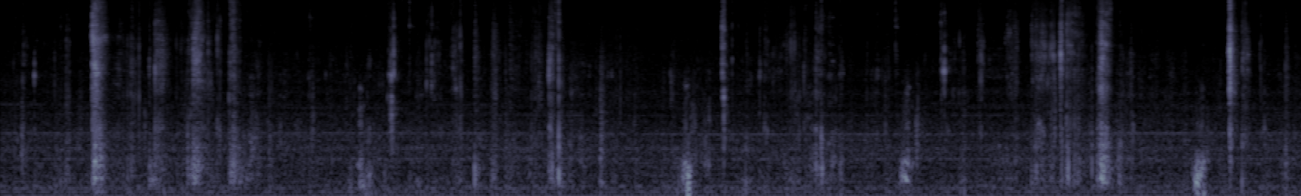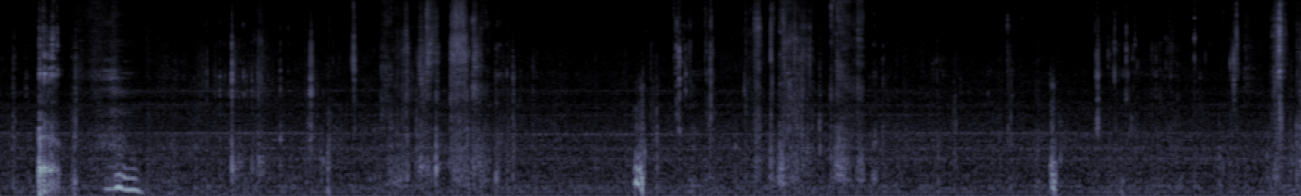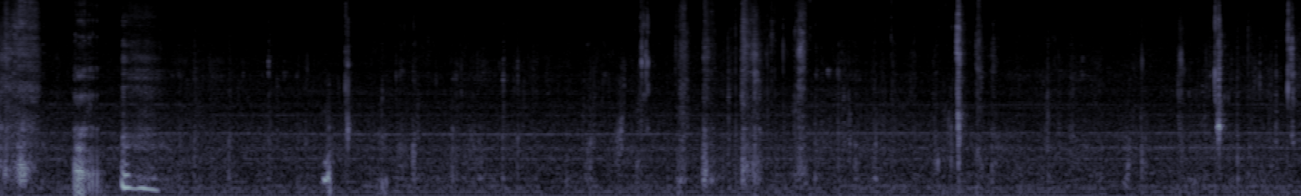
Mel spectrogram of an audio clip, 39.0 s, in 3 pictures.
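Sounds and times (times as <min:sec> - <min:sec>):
close chewing with mouth clicks: 0:00.2 - 0:13.9, 0:19.4 - 0:26.5, 0:27.8 - 0:39.0
person burping: 0:13.4 - 0:14.4, 0:26.7 - 0:27.6.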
